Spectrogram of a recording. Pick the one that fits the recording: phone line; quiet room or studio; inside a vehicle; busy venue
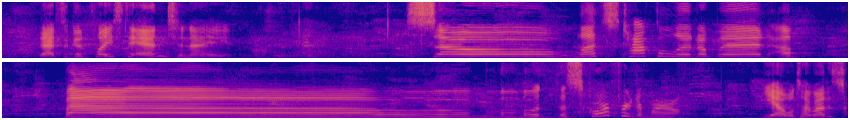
busy venue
